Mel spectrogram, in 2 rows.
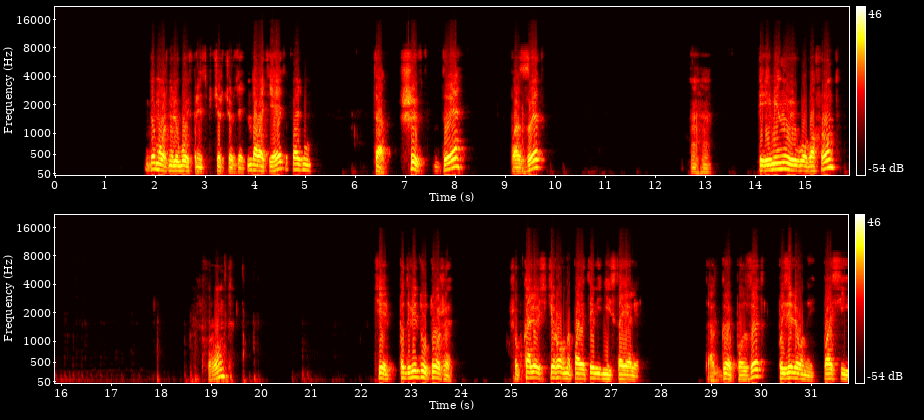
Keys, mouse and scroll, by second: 2.8-3.4 middle drag, 3.8 click, 5.9 shift+middle click, 7.7 shift+d, 9.2 z, 9.8 Return, 13.8 click, 13.9-21.4 drag, 15.9 BackSpace, 23.0-24.7 drag, 25.1-25.4 shift+middle drag, 26.1 shift+middle click, 28.8 g, 29.4 z.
